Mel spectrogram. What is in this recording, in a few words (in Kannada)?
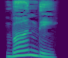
"ಬಂದಿ", Kannada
